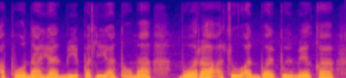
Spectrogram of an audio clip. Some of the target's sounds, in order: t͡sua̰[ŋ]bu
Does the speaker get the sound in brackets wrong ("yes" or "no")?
yes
